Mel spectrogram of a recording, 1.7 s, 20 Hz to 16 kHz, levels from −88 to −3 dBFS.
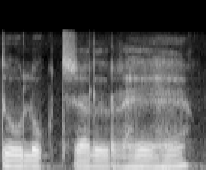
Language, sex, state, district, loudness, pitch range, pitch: Hindi, male, Tripura, West Tripura, -16 LUFS, 115-125 Hz, 115 Hz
